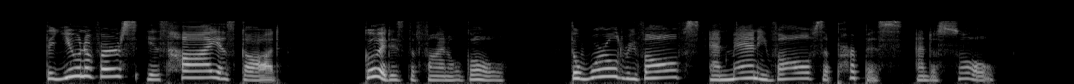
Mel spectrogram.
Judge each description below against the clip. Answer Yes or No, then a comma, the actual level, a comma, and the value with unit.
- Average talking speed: No, slow, 125 wpm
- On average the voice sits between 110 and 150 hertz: No, very high, 260 Hz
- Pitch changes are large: Yes, wide, 6.9 semitones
